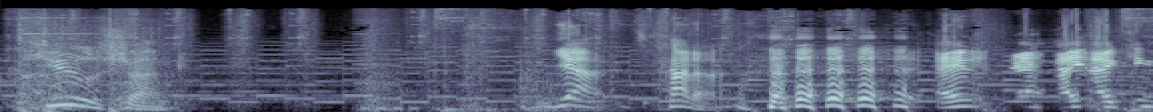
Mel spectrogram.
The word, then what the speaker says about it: Kühlschrank: Kühlschrank.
